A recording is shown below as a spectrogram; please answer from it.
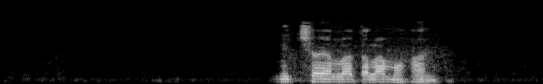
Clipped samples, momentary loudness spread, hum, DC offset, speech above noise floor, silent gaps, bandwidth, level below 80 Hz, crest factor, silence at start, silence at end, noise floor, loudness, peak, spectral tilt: under 0.1%; 9 LU; none; under 0.1%; 51 dB; none; 8 kHz; -60 dBFS; 20 dB; 2.75 s; 1.05 s; -68 dBFS; -19 LUFS; -2 dBFS; -5.5 dB/octave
